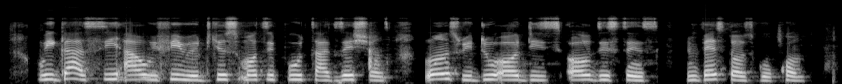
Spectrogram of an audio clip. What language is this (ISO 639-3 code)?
pcm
